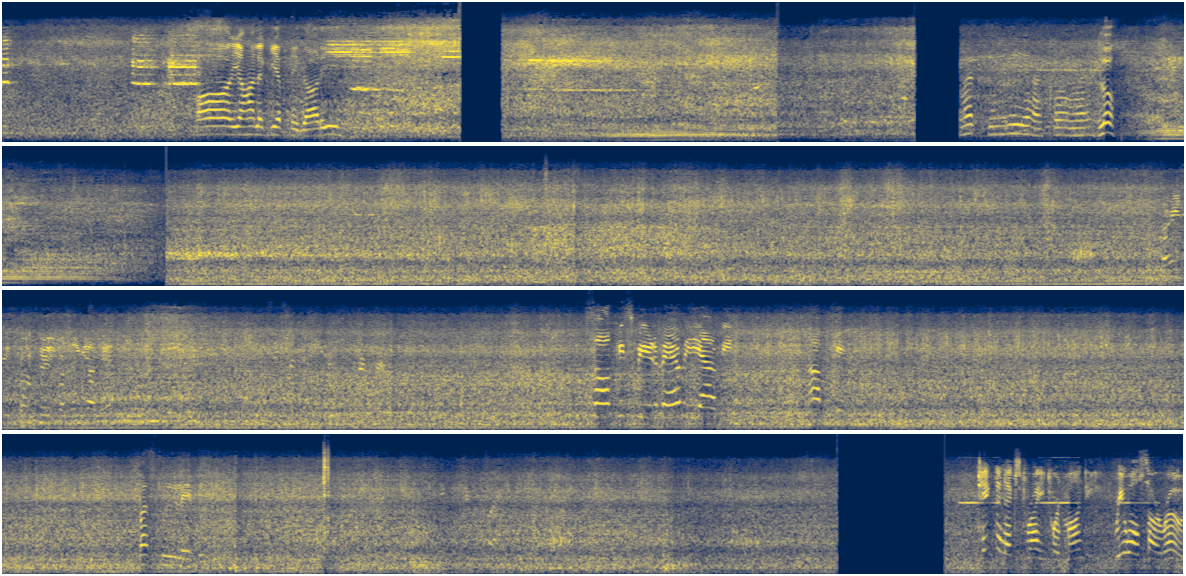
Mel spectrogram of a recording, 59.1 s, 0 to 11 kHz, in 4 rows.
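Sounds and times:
wind: 0.0s - 11.4s, 12.0s - 54.8s, 56.1s - 59.0s
car road and engine noise: 0.0s - 54.8s, 56.1s - 59.0s.

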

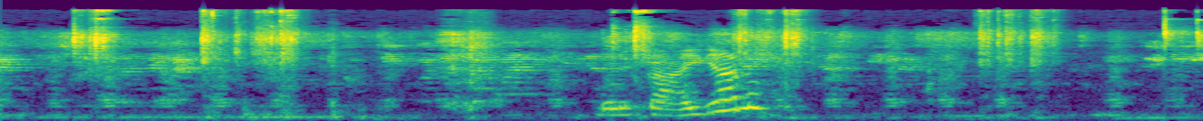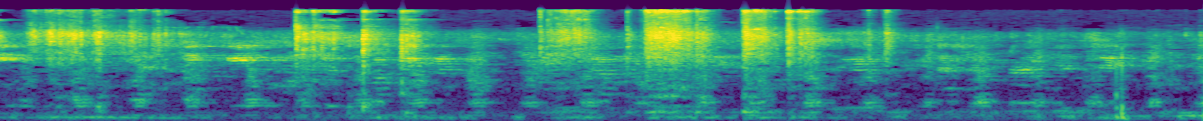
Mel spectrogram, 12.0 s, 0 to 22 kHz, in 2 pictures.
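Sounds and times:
coins clinking and clattering: 0.4s - 1.6s, 4.9s - 6.9s, 7.5s - 8.1s, 8.7s - 10.5s.

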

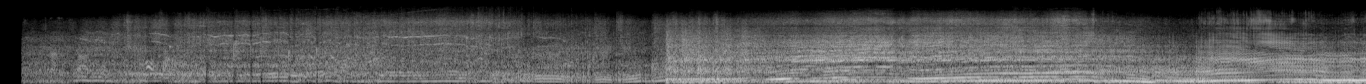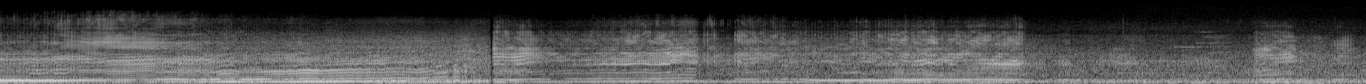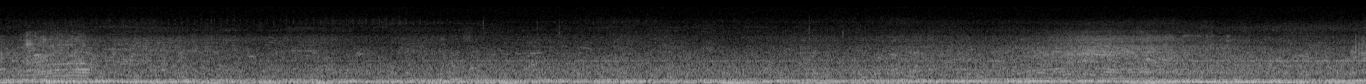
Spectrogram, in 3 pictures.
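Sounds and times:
rally car engine revving: 0.2s - 40.9s.

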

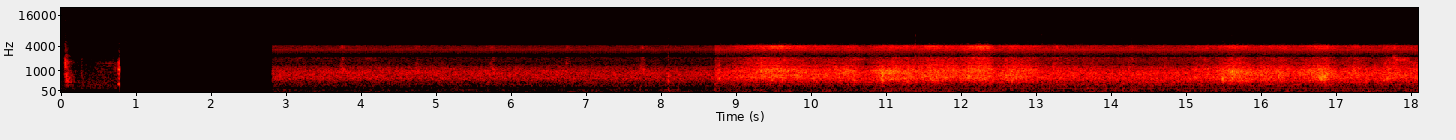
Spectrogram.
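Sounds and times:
electronic static with high whine: 2.8s - 18.0s
rough noise over hiss: 2.8s - 18.0s.

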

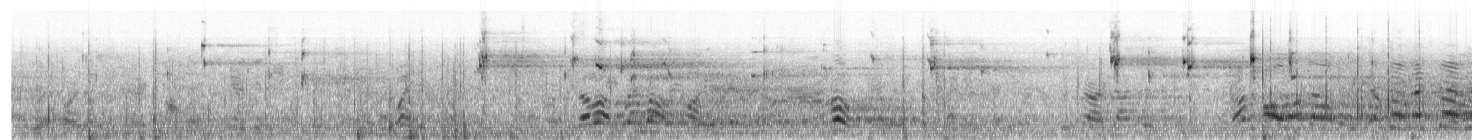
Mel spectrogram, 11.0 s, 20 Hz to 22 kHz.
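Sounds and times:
sneakers squeaking: 0.2s - 10.6s.

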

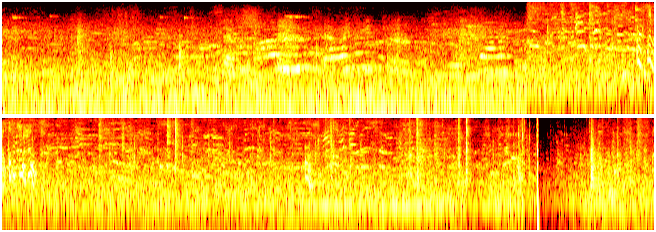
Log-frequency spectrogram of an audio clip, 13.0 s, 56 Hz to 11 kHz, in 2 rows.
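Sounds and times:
steady background hum: 0.0s - 13.0s.

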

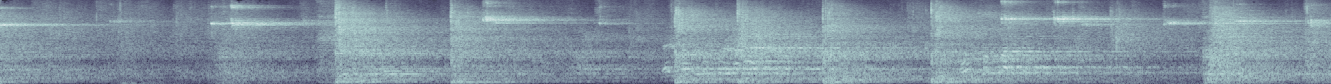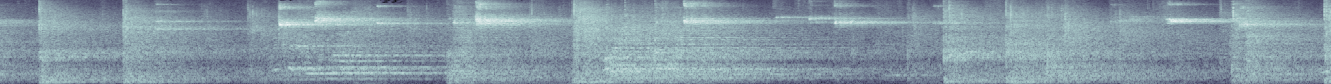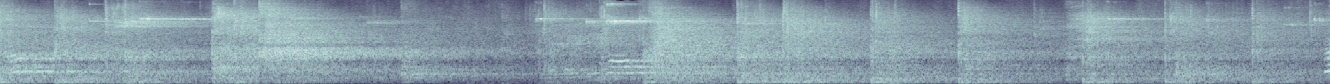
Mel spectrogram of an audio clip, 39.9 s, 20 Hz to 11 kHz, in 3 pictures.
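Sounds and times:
echoing gym hall noise: 0.0s - 39.9s.

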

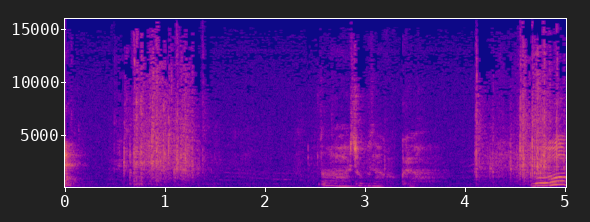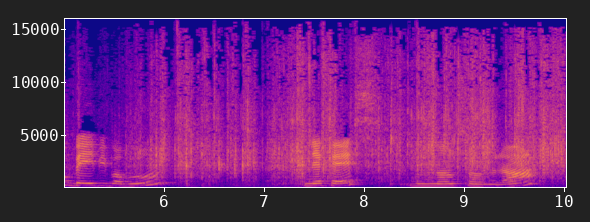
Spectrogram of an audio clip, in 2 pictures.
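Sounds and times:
paper wrapper rustling: 0.5s - 1.5s, 4.1s - 10.0s.

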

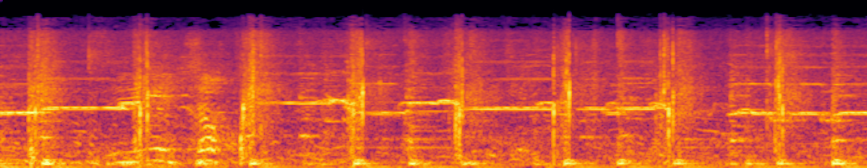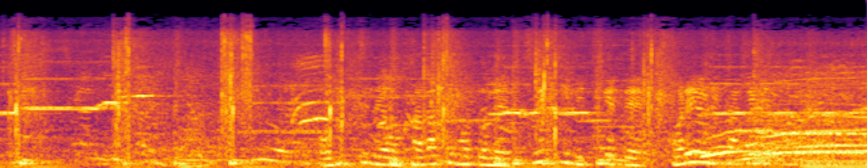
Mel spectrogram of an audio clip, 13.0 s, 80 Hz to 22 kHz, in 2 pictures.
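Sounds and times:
bamboo flute long notes: 0.0s - 8.0s, 9.6s - 13.0s
crowd voices: 0.0s - 13.0s.

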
